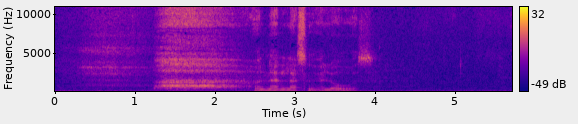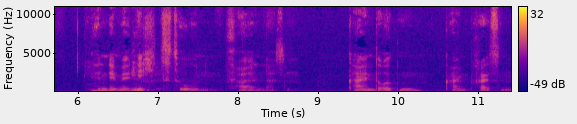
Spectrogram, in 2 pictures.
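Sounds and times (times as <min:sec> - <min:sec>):
deep inhalation during a breathing exercise: 0:00.2 - 0:02.7
speech: 0:02.5 - 0:04.1, 0:06.2 - 0:08.8, 0:09.4 - 0:11.3.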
